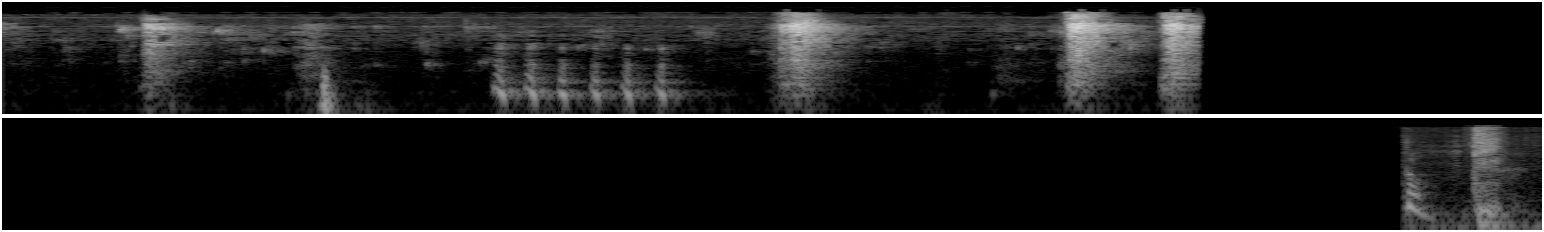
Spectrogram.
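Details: Sneezes of various pets from a compilation: several short, sharp nasal bursts after some snuffling and a brief run of quick low grunts; a normal sneeze reflex.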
